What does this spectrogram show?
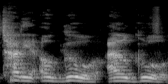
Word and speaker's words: Talia al Ghul: My name is Talia Al Ghul. That's how you say it.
